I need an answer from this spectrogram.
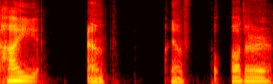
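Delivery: very slow, halting, stumbling false start. Voicing a cleric who stalls while giving his name: hesitant, halting. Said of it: "as he hesitates for a second".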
